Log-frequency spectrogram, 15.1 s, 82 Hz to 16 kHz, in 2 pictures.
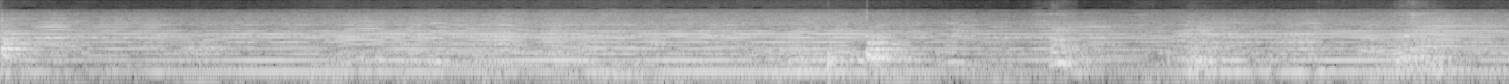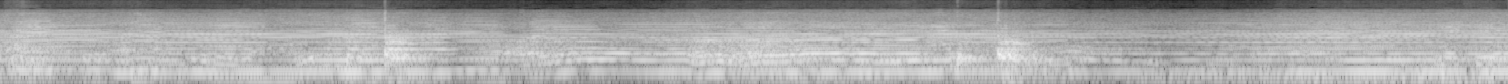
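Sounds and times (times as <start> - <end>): dholak strokes: 0.0 - 15.0
harmonium playing: 0.0 - 15.0
man singing: 8.7 - 13.1.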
